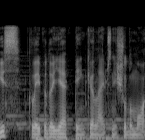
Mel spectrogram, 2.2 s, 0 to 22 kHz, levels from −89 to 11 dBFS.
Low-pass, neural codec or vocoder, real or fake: 9.9 kHz; none; real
